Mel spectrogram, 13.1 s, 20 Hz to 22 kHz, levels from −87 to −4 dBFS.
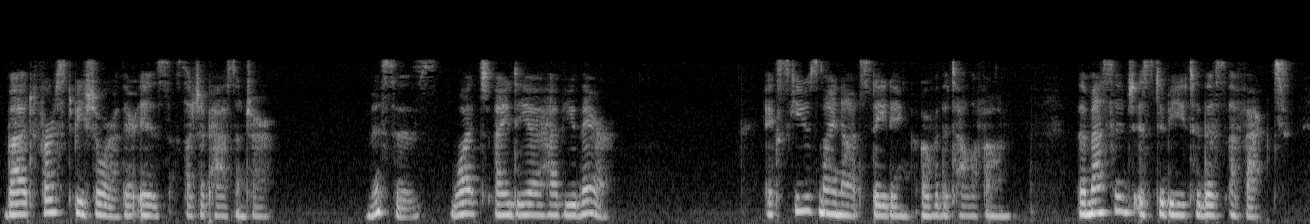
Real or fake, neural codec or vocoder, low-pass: real; none; 7.2 kHz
